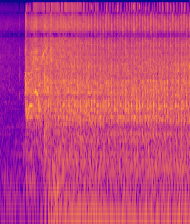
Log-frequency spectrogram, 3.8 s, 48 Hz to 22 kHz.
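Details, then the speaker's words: Isuzu 4HG diesel (Elf truck) after overhaul and fixing oil leaks: quiet, then the engine catches instantly and easily and settles into an even, steady clatter with no misses or knocks. Typical conventional diesel sound; healthy start and idle. "Suaranya juga oke khas diesel konvensional ya."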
